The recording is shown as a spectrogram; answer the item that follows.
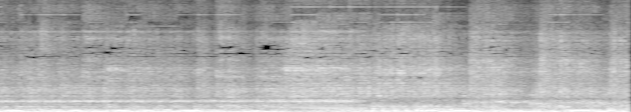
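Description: Slam death metal band playing live: heavily distorted guitars, bass and pounding drum kit, with the vocalist growling into the microphone. A high held note rings over the band until a little past halfway.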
